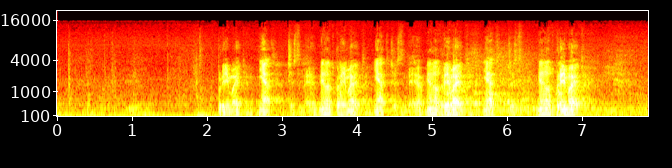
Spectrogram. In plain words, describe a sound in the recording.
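An older man speaks theatrically in a large hall.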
